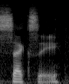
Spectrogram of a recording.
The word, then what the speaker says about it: SCSI: an SCSI Port is I always pronounced it as scuzzy but there are some people who pronounce that acronym as sexy it just unnecessary like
